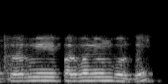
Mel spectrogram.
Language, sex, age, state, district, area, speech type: Marathi, male, 18-30, Maharashtra, Hingoli, urban, conversation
